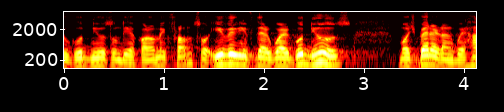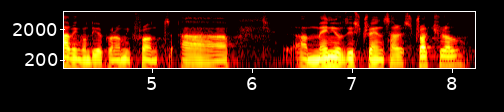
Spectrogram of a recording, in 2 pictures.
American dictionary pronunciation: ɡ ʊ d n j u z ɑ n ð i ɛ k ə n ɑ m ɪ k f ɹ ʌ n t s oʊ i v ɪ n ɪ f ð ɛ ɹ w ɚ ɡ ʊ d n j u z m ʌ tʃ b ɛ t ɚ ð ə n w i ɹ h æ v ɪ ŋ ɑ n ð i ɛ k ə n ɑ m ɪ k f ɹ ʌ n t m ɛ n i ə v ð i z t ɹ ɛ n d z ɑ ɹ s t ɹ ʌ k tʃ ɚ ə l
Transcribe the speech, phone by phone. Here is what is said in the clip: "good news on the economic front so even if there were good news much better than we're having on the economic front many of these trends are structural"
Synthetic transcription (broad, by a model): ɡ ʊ d n j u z ɑ n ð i ɛ k ə n ɑ m ɪ k f ɹ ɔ n t s oʊ i v ɪ n ɪ f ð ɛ ɹ w ɚ ɡ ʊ d n j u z m ʌ tʃ b ɛ t ɚ ð ə n w i ɹ h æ v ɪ ŋ ɑ n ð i ɛ k ə n ɑ m ɪ k f ɹ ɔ n t m ɛ n i ə v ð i s t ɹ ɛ n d s ɑ ɹ s t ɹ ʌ k tʃ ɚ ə l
